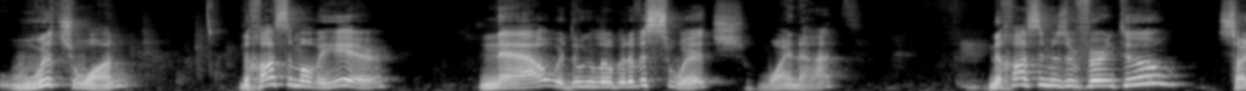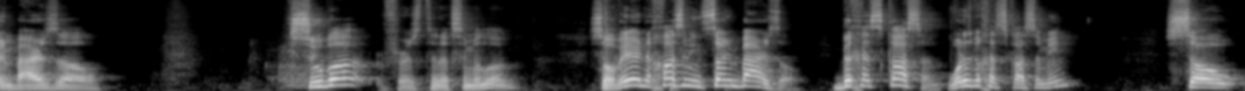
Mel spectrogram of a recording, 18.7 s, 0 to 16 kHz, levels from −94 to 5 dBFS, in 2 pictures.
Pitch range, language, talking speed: 135-215 Hz, English, 125 wpm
